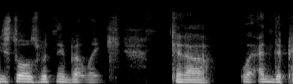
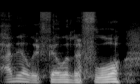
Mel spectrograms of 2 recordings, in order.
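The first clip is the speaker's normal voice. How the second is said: ordinary talk, nothing marked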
